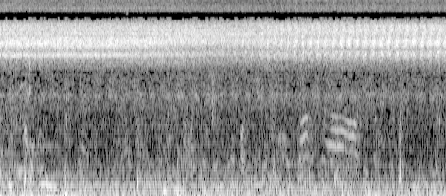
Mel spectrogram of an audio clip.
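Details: Constant shrill buzz of cicadas at sunset above the sea at Cape Fiolent, Crimea, over soft wave wash; a few short chirping bird notes break through midway.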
